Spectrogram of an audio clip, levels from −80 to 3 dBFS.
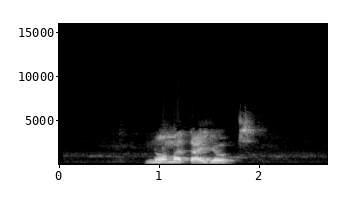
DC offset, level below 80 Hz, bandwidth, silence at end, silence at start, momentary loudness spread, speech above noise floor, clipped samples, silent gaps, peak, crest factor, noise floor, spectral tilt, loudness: under 0.1%; -60 dBFS; 5.8 kHz; 0.75 s; 0.85 s; 14 LU; 47 dB; under 0.1%; none; 0 dBFS; 16 dB; -60 dBFS; -7 dB/octave; -14 LUFS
